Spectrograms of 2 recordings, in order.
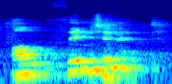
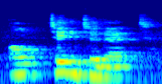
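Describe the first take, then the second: First: The reduced article is a bare th sound. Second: The reduced article is a bare t sound. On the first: The speaker calls it right. "the correct pronunciation would be on thinternet" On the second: The speaker calls it wrong. "I have never heard a northerner saying on tinternet"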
